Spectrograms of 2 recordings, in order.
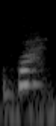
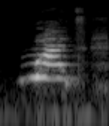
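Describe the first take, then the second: First: Short understated "what"; low-key disbelief. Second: High, loud "What?"; incredulous outburst. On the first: Storyteller reacting to sounds from outside, low-key disbelief. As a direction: let it slip out quietly. Retold reaction, first take. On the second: Storyteller reacting to sounds from outside, incredulous outburst. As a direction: jump up in pitch and volume. Retold reaction, repeated in disbelief. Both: Retold or imitated.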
